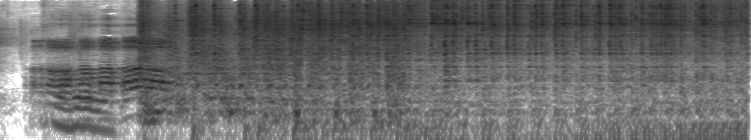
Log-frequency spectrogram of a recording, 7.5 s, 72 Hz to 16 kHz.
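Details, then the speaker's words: 1972 VW-based Arizona trike, long parked, choked, fuel poured into carb: after a few cranking turns engine catches and runs loud and ragged; ignition now firing. "yeah fire fire yes she lives I think we need a little more fuel down her throat"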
